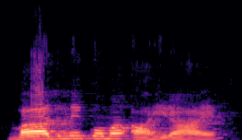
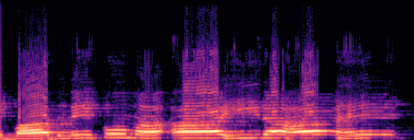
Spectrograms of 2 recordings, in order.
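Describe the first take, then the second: First: Said in the usual way. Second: Loud, high, stretched-out chant; raised, drawn-out teacher's call; emphatic drilling. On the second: Shown as a demonstration. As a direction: belt the rule out slowly, syllable by syllable. Teacher hammers the rule home.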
